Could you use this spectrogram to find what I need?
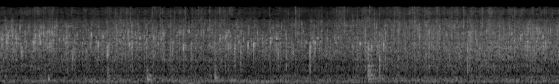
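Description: Onions sizzle steadily in hot oil.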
